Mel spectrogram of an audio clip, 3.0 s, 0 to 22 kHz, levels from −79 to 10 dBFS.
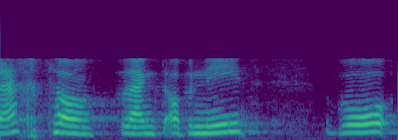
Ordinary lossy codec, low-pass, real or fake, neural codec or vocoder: AAC, 16 kbps; 7.2 kHz; fake; vocoder, 22.05 kHz, 80 mel bands, WaveNeXt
